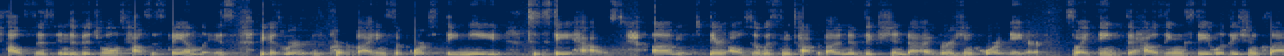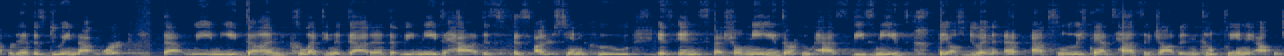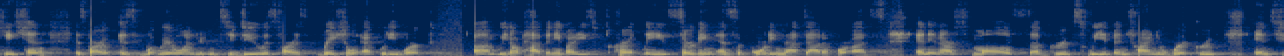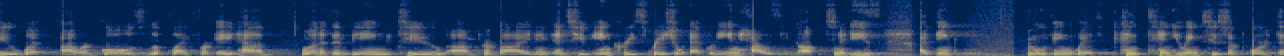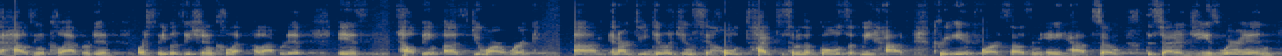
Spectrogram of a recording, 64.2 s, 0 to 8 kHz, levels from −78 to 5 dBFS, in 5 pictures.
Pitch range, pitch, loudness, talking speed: 155-180 Hz, 165 Hz, -22 LUFS, 165 wpm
